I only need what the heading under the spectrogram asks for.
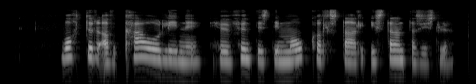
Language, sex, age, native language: Icelandic, female, 50-59, Icelandic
